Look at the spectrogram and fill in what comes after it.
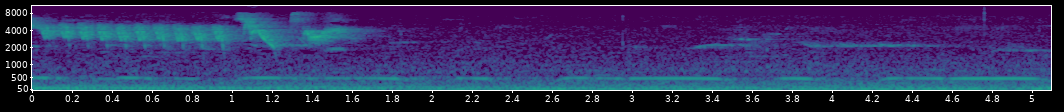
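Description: A bird singing: a fast trill of rapidly repeated high notes for about the first second, then a quick call that slides down in pitch, followed by faint short chirps.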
